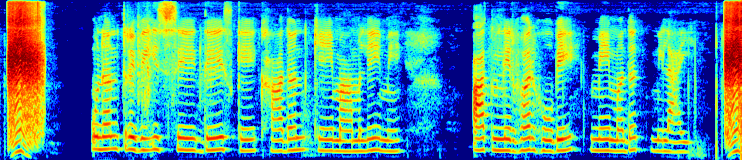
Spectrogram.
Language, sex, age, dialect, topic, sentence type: Magahi, female, 25-30, Central/Standard, banking, statement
